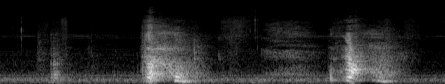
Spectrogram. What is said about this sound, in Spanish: Tengo un poco de gripa. Ahí cometí ese estornudo.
